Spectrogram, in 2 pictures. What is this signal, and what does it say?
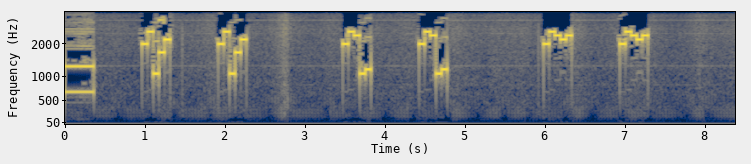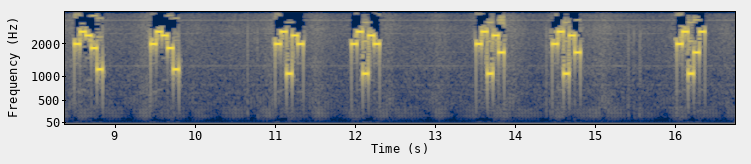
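Five-tone selective call (ZVEI), heard as quick runs of five tones, tones of about 70 ms. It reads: 88169 88169 88012 88012 88090 88090 88072 88072 88108 88108 88106 88106 88166
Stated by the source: ZVEI five-tone selective call received on an SDR.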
